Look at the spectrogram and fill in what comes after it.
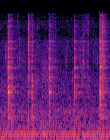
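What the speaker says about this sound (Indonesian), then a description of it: "Nah, ini kita masukkan cabainya terlebih dahulu ya. Kita goreng dulu." Chili peppers fry in a generous amount of oil while being stirred, producing a faint sizzle under regular scraping strokes of a utensil, about five distinct stirs in quick succession.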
